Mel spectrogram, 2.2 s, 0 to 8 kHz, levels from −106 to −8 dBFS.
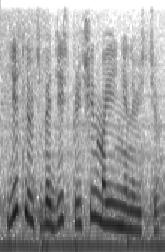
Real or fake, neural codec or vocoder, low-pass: real; none; 7.2 kHz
